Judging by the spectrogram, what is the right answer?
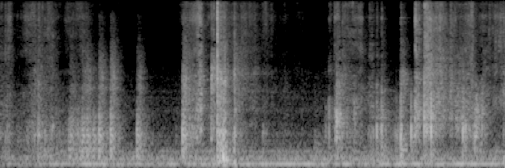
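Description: Pages of a picture book being handled and turned: soft, scattered paper rustles, with one sharper tap about three seconds in.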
